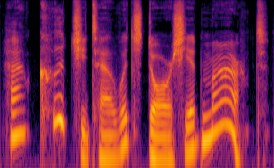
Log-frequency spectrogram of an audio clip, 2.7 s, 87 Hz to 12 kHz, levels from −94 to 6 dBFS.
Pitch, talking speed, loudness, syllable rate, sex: 185 Hz, 195 wpm, -17 LUFS, 4.1 syllables/s, male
